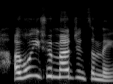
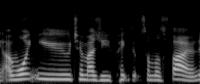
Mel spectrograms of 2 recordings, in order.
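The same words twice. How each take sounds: First: Fast, high, punchy "imagine"; emphatic. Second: Said in the usual way. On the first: Acted. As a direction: hit "imagine" hard and fast. Rhetorical setup to audience.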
